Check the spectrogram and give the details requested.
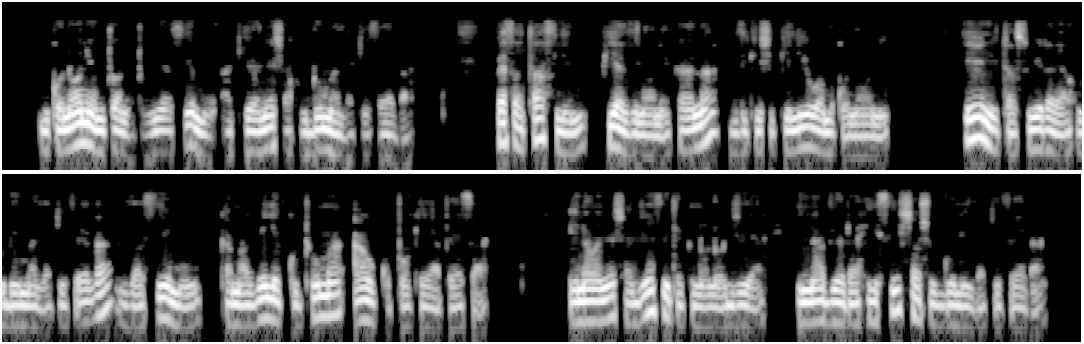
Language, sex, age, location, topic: Swahili, male, 18-24, Kisumu, finance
